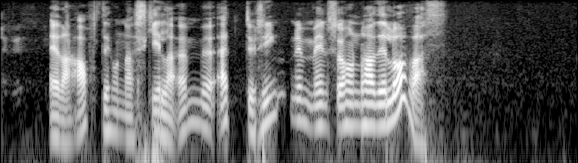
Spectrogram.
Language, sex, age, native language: Icelandic, male, 30-39, Icelandic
